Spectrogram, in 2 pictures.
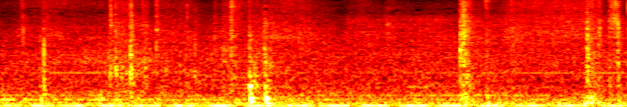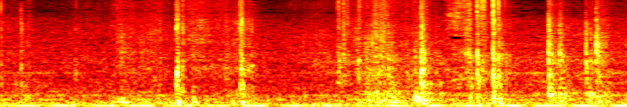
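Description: Plastic blister-packed die-cast cars being handled and taken off metal peg hooks: scattered light clicks and plastic rattles over a steady low hum.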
